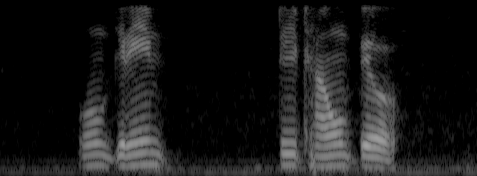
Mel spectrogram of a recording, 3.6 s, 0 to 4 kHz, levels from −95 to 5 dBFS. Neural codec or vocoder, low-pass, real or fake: none; 3.6 kHz; real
